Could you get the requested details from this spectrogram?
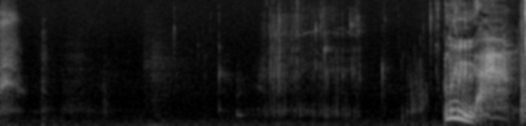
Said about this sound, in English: Anyway, uh, quick sip of coffee, coffee break bowls. Don't mind me, boss.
